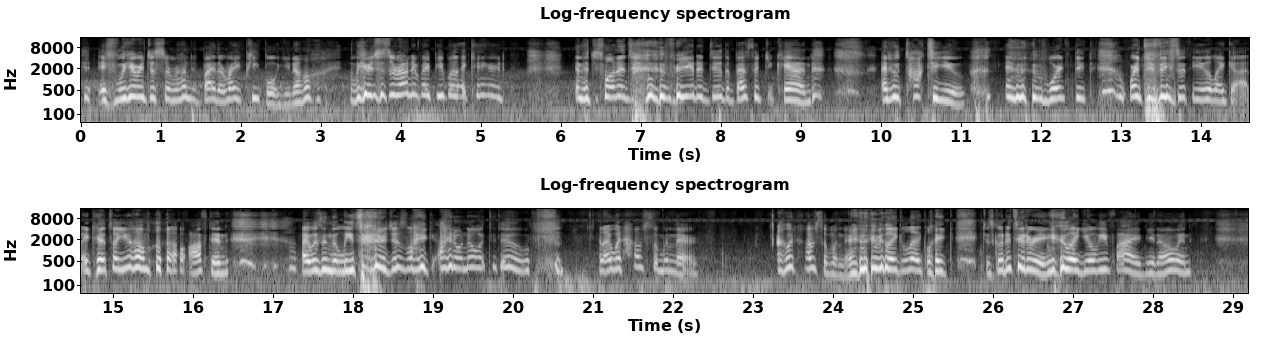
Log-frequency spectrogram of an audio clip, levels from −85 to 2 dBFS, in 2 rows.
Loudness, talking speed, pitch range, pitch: -15 LUFS, 200 wpm, 260-325 Hz, 295 Hz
